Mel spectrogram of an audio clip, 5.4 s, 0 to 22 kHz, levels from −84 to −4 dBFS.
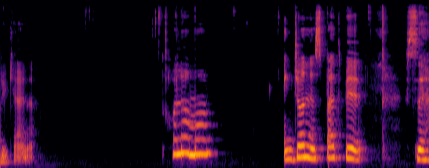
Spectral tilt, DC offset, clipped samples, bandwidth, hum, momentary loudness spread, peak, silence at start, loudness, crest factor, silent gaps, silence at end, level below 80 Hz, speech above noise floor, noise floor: -3 dB/octave; under 0.1%; under 0.1%; 19 kHz; none; 18 LU; -12 dBFS; 0 s; -27 LUFS; 16 dB; none; 0 s; -76 dBFS; 56 dB; -82 dBFS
